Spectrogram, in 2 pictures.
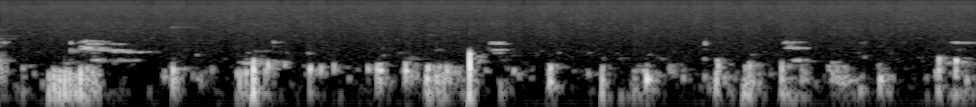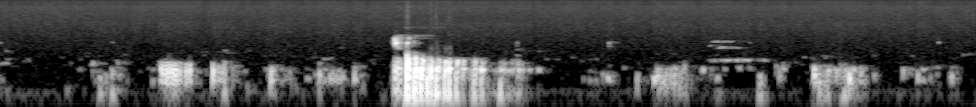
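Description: Repeated low gurgles and rumbles with one louder growl, ordinary stomach growling from gas and fluid moving through the bowel.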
